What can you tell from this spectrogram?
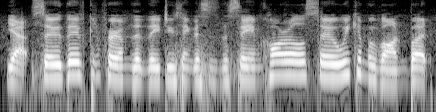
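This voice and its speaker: A woman giving live, thoughtful commentary with frequent ums as science narrator on a deep-sea livestream. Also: brisk, slight background noise, rough recording.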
